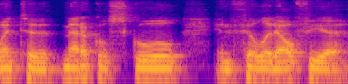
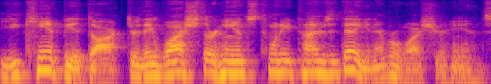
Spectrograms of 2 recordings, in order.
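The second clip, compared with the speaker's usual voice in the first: sarcastic jab with a swooping pitch; 4 semitones higher than usual. Retelling the mother's reply: imitating a sarcastic remark. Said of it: "in her sarcastic self".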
